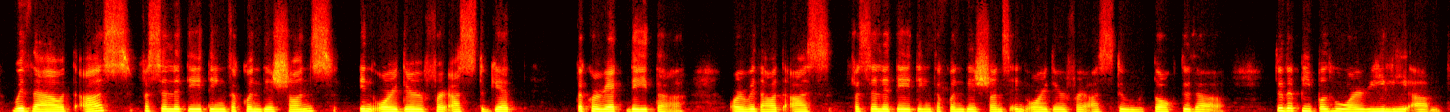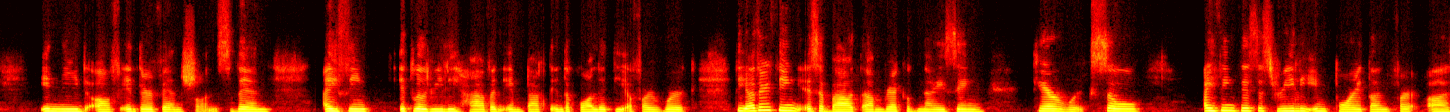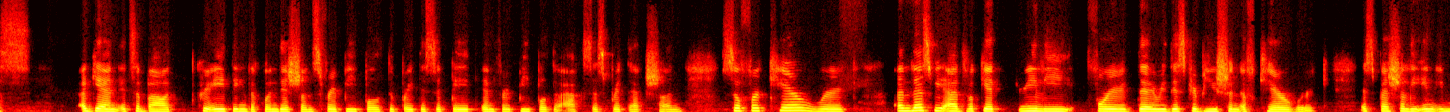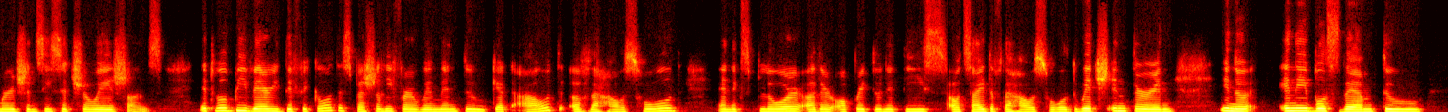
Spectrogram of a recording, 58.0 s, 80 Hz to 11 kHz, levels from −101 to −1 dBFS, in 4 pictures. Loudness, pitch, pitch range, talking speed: -26 LUFS, 200 Hz, 190-215 Hz, 140 wpm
